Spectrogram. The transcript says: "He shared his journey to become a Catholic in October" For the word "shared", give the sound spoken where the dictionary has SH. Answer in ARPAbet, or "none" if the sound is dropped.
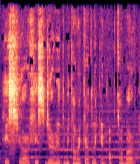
S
